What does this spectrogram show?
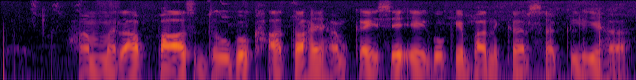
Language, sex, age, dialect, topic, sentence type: Magahi, male, 51-55, Central/Standard, banking, question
